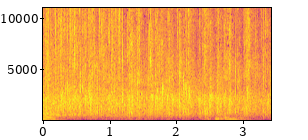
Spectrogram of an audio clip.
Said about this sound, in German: Da klatschen die Bayern-Fans hier, das verstehen wir auch.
